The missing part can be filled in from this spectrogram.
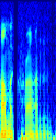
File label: "omicron", Greek alphabet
